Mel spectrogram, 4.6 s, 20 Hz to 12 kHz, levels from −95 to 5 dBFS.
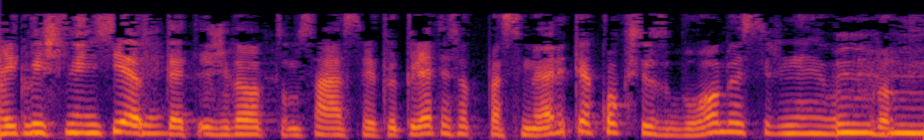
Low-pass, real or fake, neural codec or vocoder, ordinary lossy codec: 10.8 kHz; fake; codec, 32 kHz, 1.9 kbps, SNAC; MP3, 32 kbps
